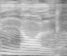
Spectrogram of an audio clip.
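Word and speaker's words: knoll: होता है खटखटाना अगला के एन ओ डबल एल इसे हम पढ़ते हैं नोल के एन ओ डबल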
